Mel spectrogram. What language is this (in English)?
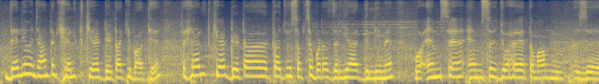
Urdu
